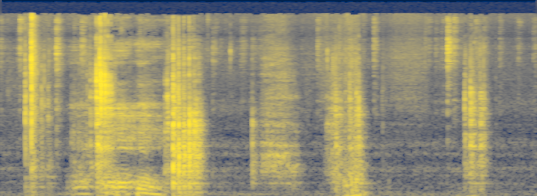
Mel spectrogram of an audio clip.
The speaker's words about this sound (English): You pass a door on your right. I'm gonna go in the door. It's the similar thick, heavy wooden door. Oh, can I open it? It's locked. Can I knock on it? Okay, you knock.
